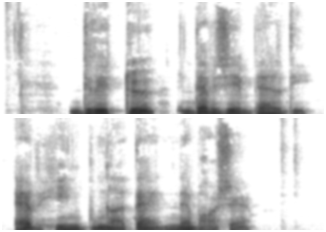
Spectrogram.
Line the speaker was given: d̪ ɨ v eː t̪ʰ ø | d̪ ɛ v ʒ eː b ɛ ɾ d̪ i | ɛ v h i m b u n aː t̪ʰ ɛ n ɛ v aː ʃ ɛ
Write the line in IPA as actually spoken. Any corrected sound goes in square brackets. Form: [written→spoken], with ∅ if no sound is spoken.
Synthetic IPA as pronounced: d̪ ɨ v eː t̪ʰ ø | d̪ ɛ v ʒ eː b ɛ ɾ d̪ i | ɛ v h i [m→n] b u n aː [t̪ʰ→t̪] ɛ n ɛ [v→b] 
